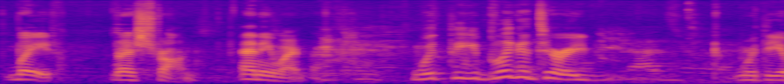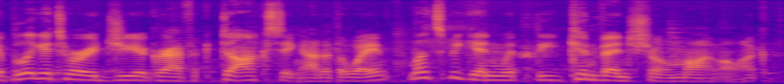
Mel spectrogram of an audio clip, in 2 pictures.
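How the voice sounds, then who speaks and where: A young man hosts a podcast inside a sushi restaurant, speaking in a mock-formal, grandiose, wordy scripted style as diners chatter around him. His voice is on the high side, quick, with lively intonation.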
